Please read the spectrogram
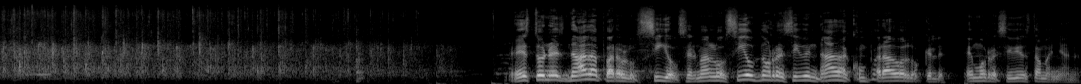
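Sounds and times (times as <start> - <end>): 
audience applauding: 0.0 - 4.6
speech: 5.1 - 10.7.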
